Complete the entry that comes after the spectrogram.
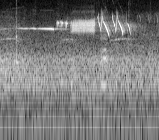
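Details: A male sparrow sings one clear, steady whistle, then a stuttered buzz broken into short pulses, a local dialect trait, and ends with a quick run of slurred chips, over faint background hiss.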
